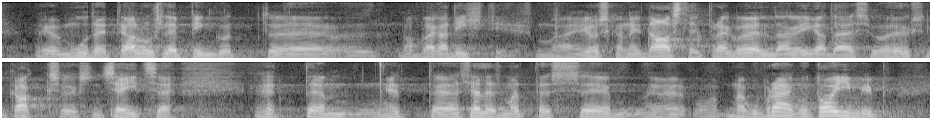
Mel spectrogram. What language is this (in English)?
Estonian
